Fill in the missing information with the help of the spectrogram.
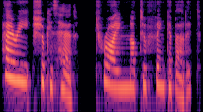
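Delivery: ordinary delivery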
